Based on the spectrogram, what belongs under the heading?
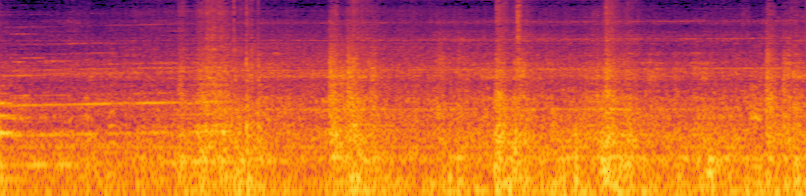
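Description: Enoden electric train running through a tunnel, heard from inside the car: a steady low rumble with a few sharp clacks of the wheels over the rails. A faint whine fades out in the first couple of seconds.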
